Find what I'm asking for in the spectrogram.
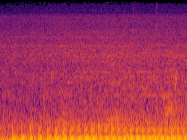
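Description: A moped on an Indonesian island idles and putters close by, a steady, loud low engine chug with a slight rattle over the brief moment.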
